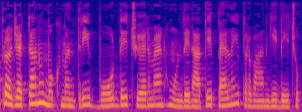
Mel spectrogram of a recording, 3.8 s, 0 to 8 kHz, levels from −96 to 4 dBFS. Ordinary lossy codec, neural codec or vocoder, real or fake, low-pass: none; none; real; none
